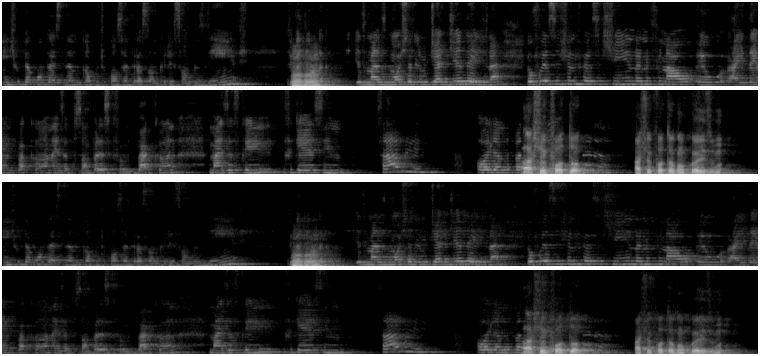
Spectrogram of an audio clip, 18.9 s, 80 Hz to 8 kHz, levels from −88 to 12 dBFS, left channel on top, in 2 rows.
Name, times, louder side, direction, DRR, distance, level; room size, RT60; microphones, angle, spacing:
voice 1, 0.0-3.1 3.6-4.1 4.4-13.8 14.2-14.9 15.4-16.4 16.7-17.2, left 3 dB, 65° left, 7 dB, 2.8 m, -44 dB
voice 2, 3.6-4.0 15.9-16.7 17.4-18.4, left 3 dB, 85° left, 7 dB, 0.9 m, -24 dB
24.0 x 17.0 x 6.8 m, 0.70 s
head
